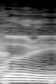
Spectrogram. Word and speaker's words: Birnie: I mean, it's much more sort of southeast England estuary type Birnie. Birnie. That's how it's said.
